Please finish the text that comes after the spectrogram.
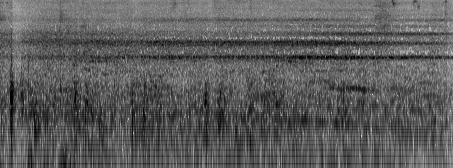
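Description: A metro train rumbles through Kungsträdgården underground station in Stockholm, Sweden, steady, with high-pitched wheel squeal ringing over the low roar and faint voices murmuring in the background.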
